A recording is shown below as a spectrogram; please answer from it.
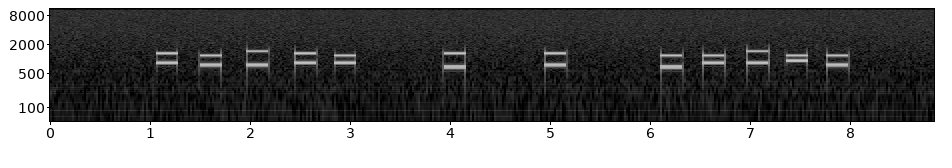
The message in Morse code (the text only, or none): none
